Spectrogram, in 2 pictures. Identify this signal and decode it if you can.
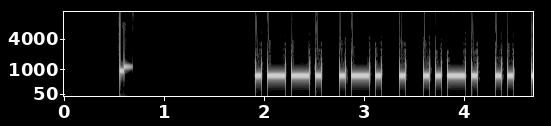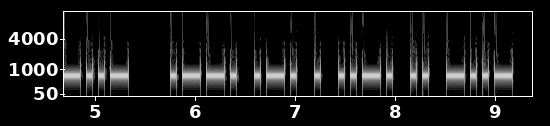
Morse code, heard as a keyed tone, about 19 wpm, 700 Hz. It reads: PREFIX PREFIX
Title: Callsign Prefixes for Top 25 DXCC - Repeated 3x - 20wpm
